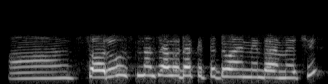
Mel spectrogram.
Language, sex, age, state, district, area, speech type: Odia, female, 30-45, Odisha, Dhenkanal, rural, conversation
